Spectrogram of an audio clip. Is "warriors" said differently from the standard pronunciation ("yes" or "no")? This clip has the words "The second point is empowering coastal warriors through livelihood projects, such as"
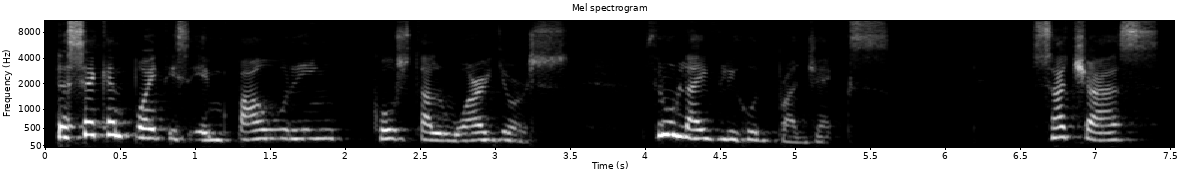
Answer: yes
